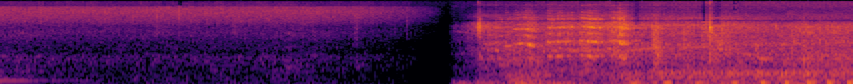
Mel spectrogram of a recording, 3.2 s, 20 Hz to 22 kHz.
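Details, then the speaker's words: SYM Maxsym 400 scooter test ride after rear final drive (reducer) repair that cut reducer play about threefold, variator reassembled and oil refilled: even, rising drone pulling away, no clunks; knock over small bumps from the final drive now gone. "я скажу что я уже чувствую что звук пропала в редукторе стук потому что на мельчайшая кочка это чувствовалось"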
